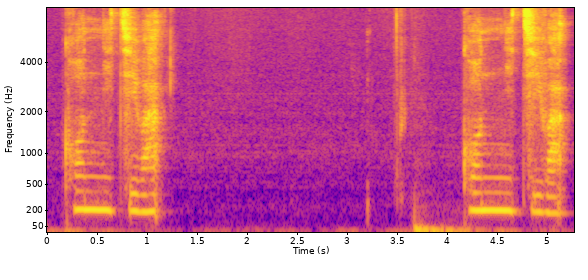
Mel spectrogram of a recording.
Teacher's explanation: 普通は全部フラットで、こんにちはと言います。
